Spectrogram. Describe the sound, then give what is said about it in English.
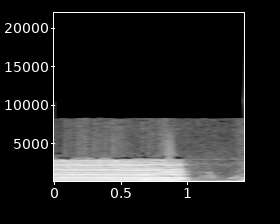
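A person imitates a cow mooing with one long, sustained, droning call held at a steady pitch. It ends in a downward slide, followed by a brief fainter trailing sound. “You want me to do the cows now? Of course. We can do the cows now.”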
